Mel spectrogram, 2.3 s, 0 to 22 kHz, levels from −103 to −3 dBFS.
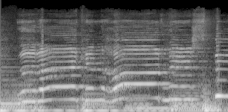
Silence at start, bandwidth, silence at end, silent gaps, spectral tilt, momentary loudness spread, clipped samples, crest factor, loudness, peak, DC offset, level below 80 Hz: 0 s; 14 kHz; 0 s; none; -5.5 dB/octave; 2 LU; under 0.1%; 14 dB; -22 LUFS; -6 dBFS; under 0.1%; -28 dBFS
